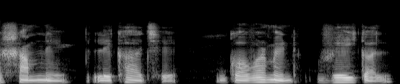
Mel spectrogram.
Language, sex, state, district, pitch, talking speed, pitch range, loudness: Bengali, male, West Bengal, Alipurduar, 95 Hz, 90 wpm, 90-105 Hz, -18 LUFS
